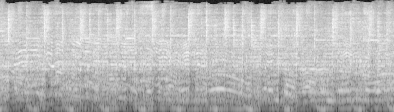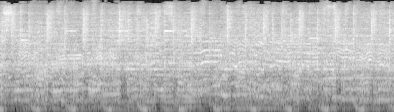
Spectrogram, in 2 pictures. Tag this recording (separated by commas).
Music, Speech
